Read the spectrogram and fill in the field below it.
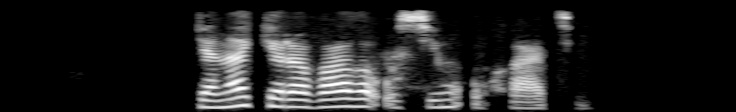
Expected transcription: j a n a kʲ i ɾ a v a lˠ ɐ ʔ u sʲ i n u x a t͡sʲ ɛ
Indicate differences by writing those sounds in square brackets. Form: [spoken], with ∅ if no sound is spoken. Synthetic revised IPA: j a n a kʲ i ɾ a v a lˠ ɐ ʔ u sʲ i [m] u x a t͡sʲ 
